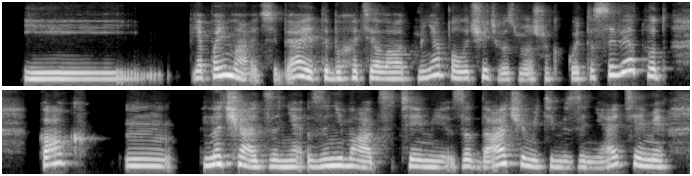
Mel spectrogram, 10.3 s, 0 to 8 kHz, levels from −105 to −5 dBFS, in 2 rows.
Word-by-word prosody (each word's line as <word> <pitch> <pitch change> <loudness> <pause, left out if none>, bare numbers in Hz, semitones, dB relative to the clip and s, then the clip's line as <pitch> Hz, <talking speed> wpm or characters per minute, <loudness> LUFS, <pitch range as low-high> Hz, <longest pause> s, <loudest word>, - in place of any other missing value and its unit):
И, 175 -1 0
м, 270 +2 -14 0.2
я 205 0 -1
понимаю 255 0 +4
тебя, 245 +2 0
и 220 - +5
ты 210 +1 -1
бы 190 - -1
хотела 195 -2 0
от 185 +1 -8
меня 250 +9 0
получить, 200 -2 -2
возможно, 170 0 -6
какой-то 180 +3 -6
совет 290 - +3
вот, 245 0 0 0.4
как, 285 - +1 0.3
м, 205 -1 0 0.2
начать 235 -6 +4
заня 180 -1 0
заниматься 195 -2 +1
теми 185 -5 -1
задачами, 195 +4 +1
теми 180 -2 -5
занятиями, 185 +4 -1
195 Hz, 145 wpm, -24 LUFS, 175-235 Hz, 0.4 s, и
